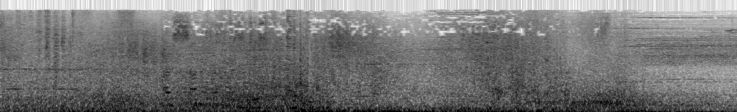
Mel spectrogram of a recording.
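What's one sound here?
A structure explodes with a loud rumbling crash.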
